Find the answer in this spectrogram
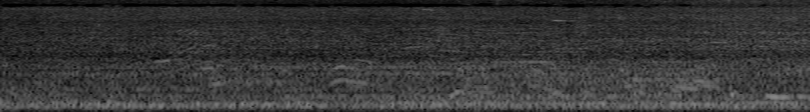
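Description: Outdoor ambience: faint, indistinct voices of people chatting in the background over a steady low hum of noise.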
